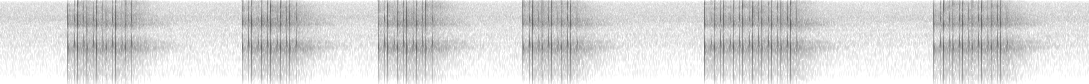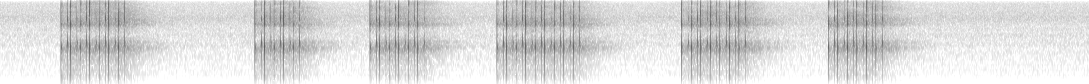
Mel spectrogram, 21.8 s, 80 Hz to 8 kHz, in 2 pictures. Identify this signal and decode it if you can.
Pulse dialling, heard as clicks on a phone line, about 10 pulses a second. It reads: 7 6 6 6 0 8 7 5 6 9 7 6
